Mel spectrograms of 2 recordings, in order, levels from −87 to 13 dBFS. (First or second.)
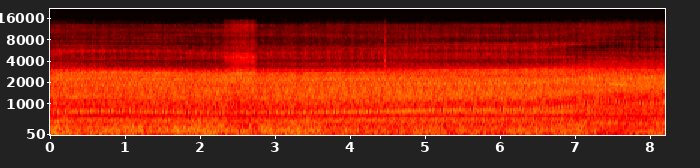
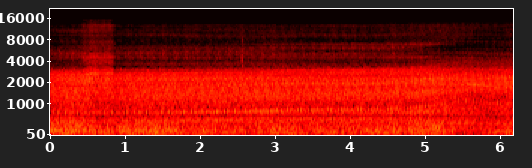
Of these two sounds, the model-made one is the second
